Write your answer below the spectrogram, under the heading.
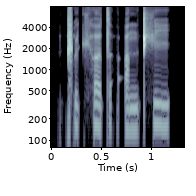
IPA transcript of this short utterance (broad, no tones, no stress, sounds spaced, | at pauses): ǁ ʉ t͡ʃʰ ɜ t | ʔ a n̪ e t ʃ i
